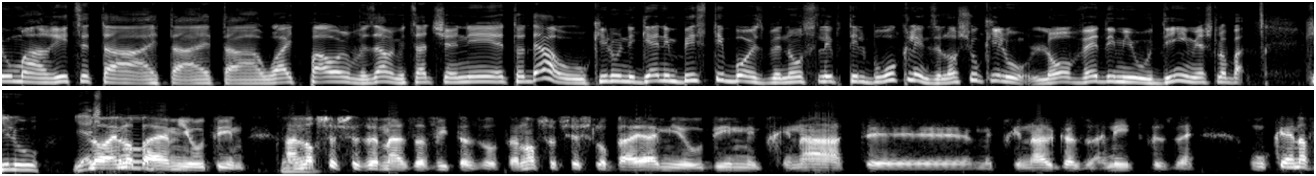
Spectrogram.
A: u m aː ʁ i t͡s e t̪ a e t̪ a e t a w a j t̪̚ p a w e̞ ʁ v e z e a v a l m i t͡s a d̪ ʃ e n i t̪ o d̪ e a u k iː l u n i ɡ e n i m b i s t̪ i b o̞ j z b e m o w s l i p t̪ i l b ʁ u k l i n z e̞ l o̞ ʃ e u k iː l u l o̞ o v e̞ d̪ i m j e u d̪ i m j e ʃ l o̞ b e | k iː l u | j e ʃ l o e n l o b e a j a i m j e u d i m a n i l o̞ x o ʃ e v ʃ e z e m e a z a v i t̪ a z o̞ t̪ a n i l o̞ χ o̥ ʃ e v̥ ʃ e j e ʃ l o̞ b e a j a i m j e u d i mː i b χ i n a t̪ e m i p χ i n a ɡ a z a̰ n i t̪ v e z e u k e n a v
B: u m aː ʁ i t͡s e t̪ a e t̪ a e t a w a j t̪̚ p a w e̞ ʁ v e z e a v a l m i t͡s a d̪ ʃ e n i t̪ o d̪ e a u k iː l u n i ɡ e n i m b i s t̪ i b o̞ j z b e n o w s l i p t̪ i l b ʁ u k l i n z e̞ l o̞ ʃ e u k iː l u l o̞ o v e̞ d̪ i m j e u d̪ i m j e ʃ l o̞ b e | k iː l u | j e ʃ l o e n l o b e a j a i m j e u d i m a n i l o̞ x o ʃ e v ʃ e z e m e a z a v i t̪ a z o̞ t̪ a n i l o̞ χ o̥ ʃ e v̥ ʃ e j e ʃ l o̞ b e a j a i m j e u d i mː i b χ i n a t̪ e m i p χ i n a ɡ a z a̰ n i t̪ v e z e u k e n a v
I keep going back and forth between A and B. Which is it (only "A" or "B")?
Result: B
